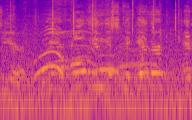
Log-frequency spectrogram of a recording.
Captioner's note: crowd cheering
